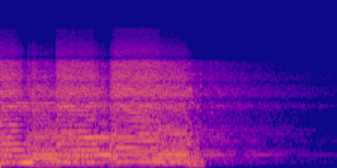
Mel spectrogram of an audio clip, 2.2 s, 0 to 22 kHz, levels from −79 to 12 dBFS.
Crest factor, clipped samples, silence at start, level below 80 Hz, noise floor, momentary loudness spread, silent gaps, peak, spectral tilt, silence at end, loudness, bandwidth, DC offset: 14 dB; under 0.1%; 0 s; -52 dBFS; -53 dBFS; 8 LU; none; -8 dBFS; -5.5 dB/octave; 0.7 s; -20 LUFS; 11 kHz; under 0.1%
